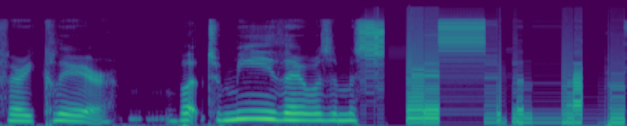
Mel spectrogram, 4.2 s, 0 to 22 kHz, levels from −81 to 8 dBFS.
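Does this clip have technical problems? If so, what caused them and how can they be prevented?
Yes. From 2.40 s to the end, the speech turns into robotic sound from repeated short buffers: a rigid, metallic buzz at 133 Hz that only loosely tracks the speech. The likely cause is audio arriving too slowly, so a chunk of about 7.5 ms is replayed throughout instead of fresh samples. A spectrogram would show flat, evenly spaced harmonics at multiples of 133 Hz, and the waveform would show the same short cycle copied over and over. Larger buffers and a steadier delivery path would prevent it.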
